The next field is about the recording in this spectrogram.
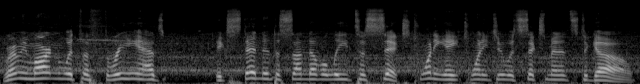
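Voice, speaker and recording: A man's voice: very high voice, normal speed, a crowd in the background. An American man doing live radio play-by-play commentary of a basketball game. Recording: live broadcast with clear background noise. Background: basketball game ambience, bouncing ball.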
